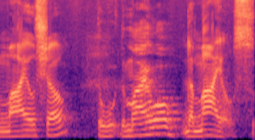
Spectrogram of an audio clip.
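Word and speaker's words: Myles: The Miles. Like Miles, like distance? Miles. Not distance, but think of it as how to pronounce it, but Miles, How do you spell it?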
